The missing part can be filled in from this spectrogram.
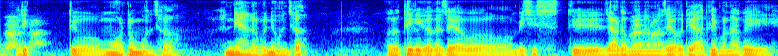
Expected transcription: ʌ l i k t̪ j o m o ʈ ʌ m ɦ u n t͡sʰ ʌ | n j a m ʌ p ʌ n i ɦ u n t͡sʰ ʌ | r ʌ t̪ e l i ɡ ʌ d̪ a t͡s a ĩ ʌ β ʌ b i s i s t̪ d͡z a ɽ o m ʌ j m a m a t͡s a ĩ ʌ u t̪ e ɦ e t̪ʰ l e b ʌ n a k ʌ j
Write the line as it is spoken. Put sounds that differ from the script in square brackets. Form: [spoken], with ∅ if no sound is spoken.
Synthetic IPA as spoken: ʌ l i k t̪ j o m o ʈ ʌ m ɦ u n t͡sʰ ʌ | n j a [n] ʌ p ʌ n i ɦ u n t͡sʰ ʌ | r ʌ t̪ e l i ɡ ʌ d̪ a t͡s a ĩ ʌ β ʌ b i s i s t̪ d͡z a ɽ o m ʌ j [n] a m a t͡s a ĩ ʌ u t̪ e ɦ [a] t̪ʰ l e b ʌ n a k ʌ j

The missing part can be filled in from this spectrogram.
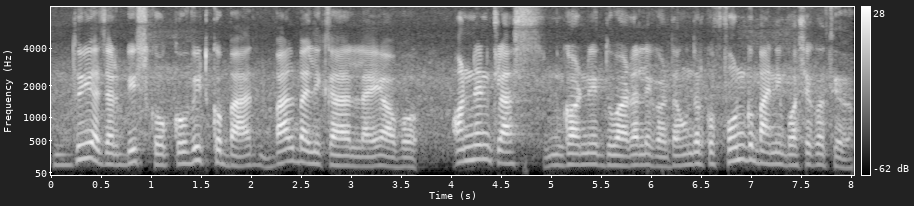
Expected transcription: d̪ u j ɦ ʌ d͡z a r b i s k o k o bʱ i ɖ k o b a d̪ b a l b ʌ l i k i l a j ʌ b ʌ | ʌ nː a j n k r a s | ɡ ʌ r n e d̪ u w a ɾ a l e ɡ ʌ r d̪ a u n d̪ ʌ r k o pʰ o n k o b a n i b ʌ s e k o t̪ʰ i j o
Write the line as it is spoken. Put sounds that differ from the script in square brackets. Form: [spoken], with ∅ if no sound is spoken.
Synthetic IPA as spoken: d̪ u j ɦ ʌ d͡z a r b i s k o k o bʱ i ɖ k o b a d̪ b a l b [a] l i k [a] l a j ʌ b ʌ | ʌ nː a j n k [l] a s | ɡ ʌ r n e d̪ u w a ɾ a l e ɡ ʌ r d̪ a u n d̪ ʌ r k o pʰ o n k o b a n i b ʌ s e k o t̪ʰ i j o

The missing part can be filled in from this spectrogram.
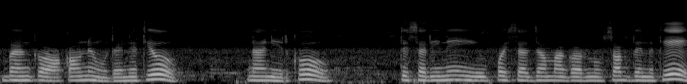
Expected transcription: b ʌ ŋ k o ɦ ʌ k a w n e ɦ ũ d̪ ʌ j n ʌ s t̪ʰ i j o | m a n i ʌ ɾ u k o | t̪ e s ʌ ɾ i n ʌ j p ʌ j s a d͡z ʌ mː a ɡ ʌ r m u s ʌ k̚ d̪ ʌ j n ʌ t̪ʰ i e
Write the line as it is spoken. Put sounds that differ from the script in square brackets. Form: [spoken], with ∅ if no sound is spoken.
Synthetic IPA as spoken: b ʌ ŋ k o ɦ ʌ k a w n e ɦ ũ d̪ ʌ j n ʌ [∅] t̪ʰ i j o | [n] a n i ʌ ɾ u k o | t̪ e s ʌ ɾ i n ʌ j p ʌ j s a d͡z ʌ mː a ɡ ʌ r [n] u s ʌ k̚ d̪ ʌ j n ʌ t̪ʰ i e

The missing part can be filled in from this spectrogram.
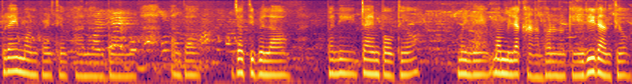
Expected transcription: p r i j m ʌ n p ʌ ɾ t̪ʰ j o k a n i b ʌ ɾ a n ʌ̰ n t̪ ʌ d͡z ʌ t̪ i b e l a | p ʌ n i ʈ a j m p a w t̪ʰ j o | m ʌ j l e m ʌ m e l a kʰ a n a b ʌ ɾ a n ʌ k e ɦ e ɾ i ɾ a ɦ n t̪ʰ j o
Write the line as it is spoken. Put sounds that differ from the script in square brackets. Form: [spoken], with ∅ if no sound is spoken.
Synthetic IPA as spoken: p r [a] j m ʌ n p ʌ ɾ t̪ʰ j o [kʰ] a n [a] b ʌ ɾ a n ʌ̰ n t̪ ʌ d͡z ʌ t̪ i b e l a | p ʌ n i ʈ a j m p a w t̪ʰ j o | m ʌ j l e m ʌ m [i] l a kʰ a n a b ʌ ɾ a n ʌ k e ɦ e ɾ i ɾ a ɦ n t̪ʰ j o

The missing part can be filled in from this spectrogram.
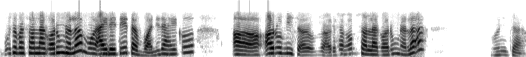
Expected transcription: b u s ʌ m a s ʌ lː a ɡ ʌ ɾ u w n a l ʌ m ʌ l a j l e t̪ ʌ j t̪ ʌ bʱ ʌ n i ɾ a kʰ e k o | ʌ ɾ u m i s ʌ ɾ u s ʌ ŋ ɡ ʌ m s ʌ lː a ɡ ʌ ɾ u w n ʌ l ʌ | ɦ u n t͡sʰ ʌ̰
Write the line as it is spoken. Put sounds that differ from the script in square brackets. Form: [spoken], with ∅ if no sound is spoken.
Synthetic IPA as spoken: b u s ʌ m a s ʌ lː a ɡ ʌ ɾ u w n [ʌ] l ʌ m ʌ [∅] a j l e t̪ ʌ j t̪ ʌ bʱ ʌ n i ɾ a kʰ e k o | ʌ ɾ u m i s ʌ ɾ u s ʌ ŋ ɡ ʌ m s ʌ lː a ɡ ʌ ɾ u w n ʌ l ʌ | ɦ u n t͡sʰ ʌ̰

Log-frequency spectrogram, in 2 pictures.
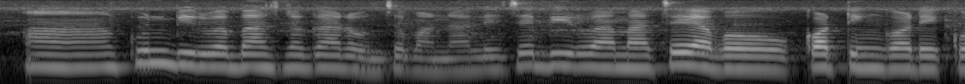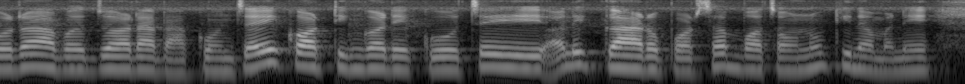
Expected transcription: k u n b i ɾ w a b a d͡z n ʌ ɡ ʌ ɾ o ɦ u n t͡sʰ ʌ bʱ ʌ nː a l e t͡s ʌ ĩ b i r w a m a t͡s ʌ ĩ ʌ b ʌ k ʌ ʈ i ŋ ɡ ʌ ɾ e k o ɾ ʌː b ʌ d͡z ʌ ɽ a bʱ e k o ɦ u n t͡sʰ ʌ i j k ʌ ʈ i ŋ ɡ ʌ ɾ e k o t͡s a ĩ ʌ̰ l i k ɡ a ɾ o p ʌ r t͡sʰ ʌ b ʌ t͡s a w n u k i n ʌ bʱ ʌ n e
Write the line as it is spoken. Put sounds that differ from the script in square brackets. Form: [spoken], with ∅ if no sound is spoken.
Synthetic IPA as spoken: k u n b i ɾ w a b a d͡z n ʌ ɡ [a] ɾ o ɦ u n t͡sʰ ʌ bʱ ʌ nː a l e t͡s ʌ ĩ b i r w a m a t͡s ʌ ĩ ʌ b ʌ k ʌ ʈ i ŋ ɡ ʌ ɾ e k o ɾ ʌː b ʌ d͡z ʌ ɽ a bʱ [a] k o ɦ u n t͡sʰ ʌ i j k ʌ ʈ i ŋ ɡ ʌ ɾ e k o t͡s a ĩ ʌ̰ l i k ɡ a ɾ o p ʌ r t͡sʰ ʌ b ʌ t͡s a w n u k i n ʌ bʱ ʌ n e

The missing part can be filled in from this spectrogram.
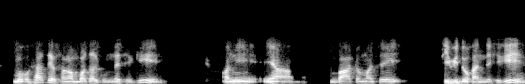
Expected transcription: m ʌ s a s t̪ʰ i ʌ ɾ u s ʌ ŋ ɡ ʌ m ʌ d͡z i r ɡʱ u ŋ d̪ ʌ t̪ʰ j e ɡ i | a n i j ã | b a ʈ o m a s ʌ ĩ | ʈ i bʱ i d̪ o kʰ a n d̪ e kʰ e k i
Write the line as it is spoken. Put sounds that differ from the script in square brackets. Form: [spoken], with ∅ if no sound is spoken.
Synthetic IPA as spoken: m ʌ s a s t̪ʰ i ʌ ɾ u s ʌ ŋ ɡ ʌ [b] ʌ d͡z [a] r ɡʱ u [n] d̪ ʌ t̪ʰ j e [k] i | [ʌ] n i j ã | b a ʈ o m a [t͡s] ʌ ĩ | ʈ i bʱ i d̪ o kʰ a n d̪ e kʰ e k i

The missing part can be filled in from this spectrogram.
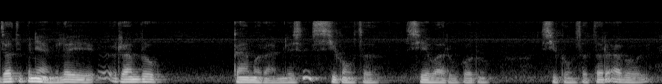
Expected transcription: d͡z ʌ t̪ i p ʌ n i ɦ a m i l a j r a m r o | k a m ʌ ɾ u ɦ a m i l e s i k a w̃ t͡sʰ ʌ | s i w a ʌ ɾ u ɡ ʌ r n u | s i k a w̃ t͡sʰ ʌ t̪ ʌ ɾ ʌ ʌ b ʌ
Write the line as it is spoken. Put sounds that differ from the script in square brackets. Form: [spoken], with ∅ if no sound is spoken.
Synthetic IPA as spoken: d͡z ʌ t̪ i p ʌ n i ɦ a m i l a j r a m r o | k a m ʌ ɾ u ɦ a m i l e s i k a w̃ t͡sʰ ʌ | s [e] w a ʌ ɾ u ɡ ʌ r n u | s i k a w̃ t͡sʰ ʌ t̪ ʌ ɾ ʌ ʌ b ʌ

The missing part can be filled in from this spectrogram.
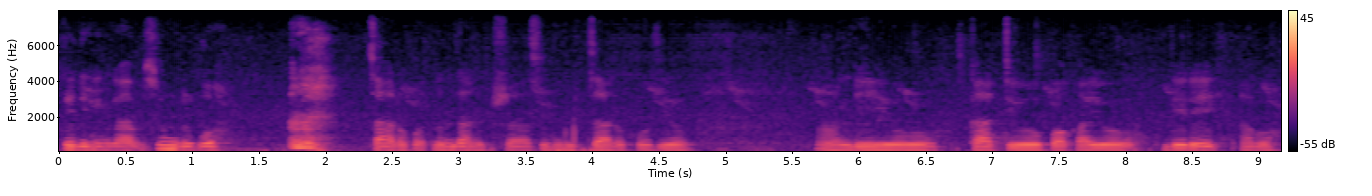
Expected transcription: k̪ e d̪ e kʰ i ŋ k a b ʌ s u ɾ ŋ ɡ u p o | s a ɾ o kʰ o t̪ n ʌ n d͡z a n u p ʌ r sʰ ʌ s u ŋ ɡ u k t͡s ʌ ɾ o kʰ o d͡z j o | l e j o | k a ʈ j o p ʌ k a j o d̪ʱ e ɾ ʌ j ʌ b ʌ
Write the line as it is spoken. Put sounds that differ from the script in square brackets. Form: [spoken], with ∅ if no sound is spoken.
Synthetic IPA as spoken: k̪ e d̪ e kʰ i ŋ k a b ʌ s u [∅] ŋ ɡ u [k] o | [t͡s] a ɾ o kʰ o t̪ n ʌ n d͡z a n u p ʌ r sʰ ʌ s u ŋ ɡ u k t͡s [a] ɾ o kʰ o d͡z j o | l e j o | k a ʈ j o p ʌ k a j o d̪ʱ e ɾ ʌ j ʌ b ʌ

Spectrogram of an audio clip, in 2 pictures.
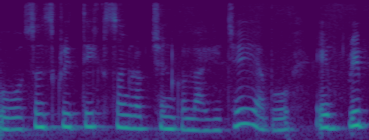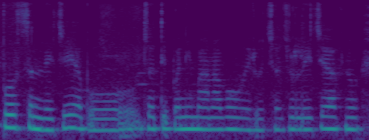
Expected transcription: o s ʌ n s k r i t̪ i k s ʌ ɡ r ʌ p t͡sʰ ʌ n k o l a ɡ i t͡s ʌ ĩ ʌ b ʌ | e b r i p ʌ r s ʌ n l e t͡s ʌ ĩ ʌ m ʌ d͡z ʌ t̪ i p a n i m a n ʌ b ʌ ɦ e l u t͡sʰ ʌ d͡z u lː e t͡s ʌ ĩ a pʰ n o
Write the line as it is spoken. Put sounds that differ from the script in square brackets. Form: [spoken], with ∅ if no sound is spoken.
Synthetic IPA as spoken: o s ʌ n s k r i t̪ i k s ʌ [ŋ] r ʌ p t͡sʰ ʌ n k o l a ɡ i t͡s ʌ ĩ ʌ b ʌ | e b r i p ʌ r s ʌ n l e t͡s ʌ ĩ ʌ [b] ʌ d͡z ʌ t̪ i p [ʌ] n i m a n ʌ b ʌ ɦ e [ɾ] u t͡sʰ ʌ d͡z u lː e t͡s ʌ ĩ a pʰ n o

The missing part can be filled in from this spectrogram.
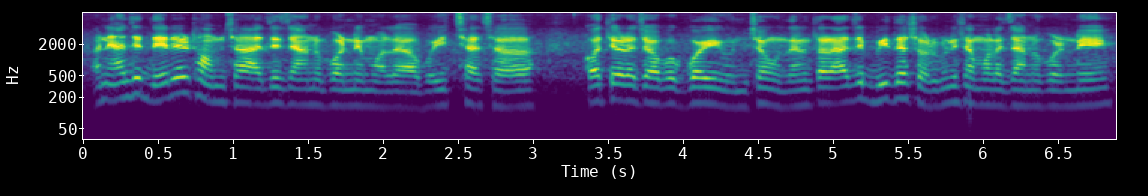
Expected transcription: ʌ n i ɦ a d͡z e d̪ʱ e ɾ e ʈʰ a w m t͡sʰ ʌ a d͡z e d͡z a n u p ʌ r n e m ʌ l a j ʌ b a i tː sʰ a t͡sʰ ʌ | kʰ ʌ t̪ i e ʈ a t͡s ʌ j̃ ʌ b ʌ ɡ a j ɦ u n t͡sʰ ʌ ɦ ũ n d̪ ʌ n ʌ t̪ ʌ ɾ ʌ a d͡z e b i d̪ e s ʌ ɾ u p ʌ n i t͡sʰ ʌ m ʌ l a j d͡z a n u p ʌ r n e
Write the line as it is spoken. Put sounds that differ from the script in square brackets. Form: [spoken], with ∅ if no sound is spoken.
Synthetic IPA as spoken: ʌ n i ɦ a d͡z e d̪ʱ e ɾ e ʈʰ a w m t͡sʰ ʌ a d͡z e d͡z a n u p ʌ r n e m ʌ l a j ʌ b [ʌ] i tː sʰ a t͡sʰ ʌ | [k] ʌ t̪ i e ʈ a t͡s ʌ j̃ ʌ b ʌ ɡ [ʌ] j ɦ u n t͡sʰ ʌ ɦ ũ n d̪ ʌ n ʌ t̪ ʌ ɾ ʌ a d͡z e b i d̪ e s ʌ ɾ u p ʌ n i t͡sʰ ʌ m ʌ l a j d͡z a n u p ʌ r n e

